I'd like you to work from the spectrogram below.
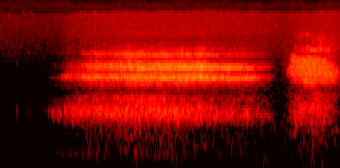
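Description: A single slow, breathy exhale lasting a couple of seconds, followed by a short, quicker breath, taken quietly and close during a Pilates arm stretch.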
